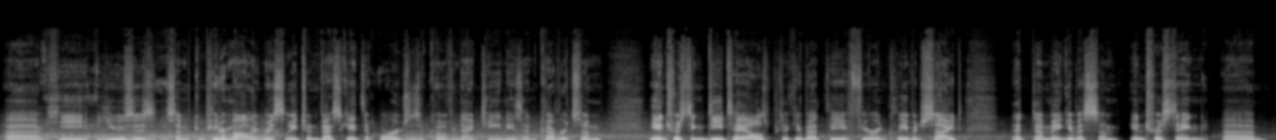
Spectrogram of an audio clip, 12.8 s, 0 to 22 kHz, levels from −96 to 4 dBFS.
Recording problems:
machinery noise; noticeable; throughout; 15 dB below the speech

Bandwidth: 17.5 kHz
